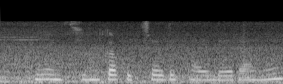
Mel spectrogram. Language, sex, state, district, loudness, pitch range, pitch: Hindi, female, Chhattisgarh, Raipur, -17 LUFS, 105-115 Hz, 110 Hz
